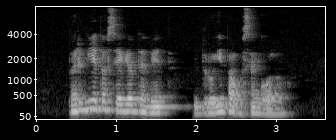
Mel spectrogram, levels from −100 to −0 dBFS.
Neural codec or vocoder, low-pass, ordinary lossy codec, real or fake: none; none; none; real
